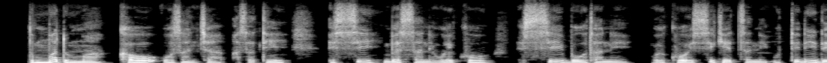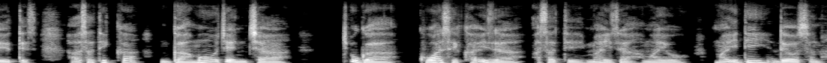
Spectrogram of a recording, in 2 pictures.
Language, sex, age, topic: Gamo, male, 18-24, government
